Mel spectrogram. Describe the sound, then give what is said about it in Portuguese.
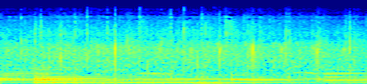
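Steady applause from a crowd, a dense continuous patter of clapping over a sustained low tonal drone, with a few sharper claps standing out. “Aplaude ele por oh, Glória.”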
